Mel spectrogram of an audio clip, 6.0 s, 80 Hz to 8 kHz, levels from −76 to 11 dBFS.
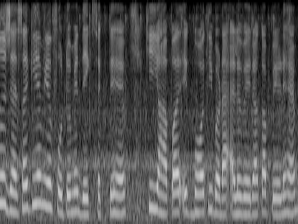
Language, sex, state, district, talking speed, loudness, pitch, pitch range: Hindi, female, Uttar Pradesh, Jyotiba Phule Nagar, 210 wpm, -15 LUFS, 240 Hz, 225-260 Hz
